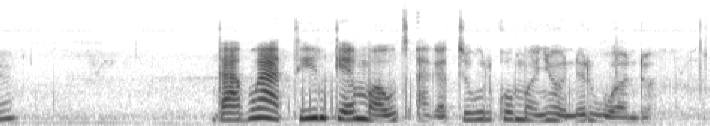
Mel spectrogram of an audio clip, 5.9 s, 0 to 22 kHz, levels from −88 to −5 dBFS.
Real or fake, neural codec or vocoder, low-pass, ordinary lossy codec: real; none; 19.8 kHz; Opus, 32 kbps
